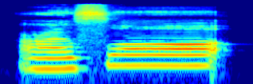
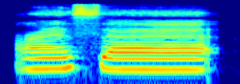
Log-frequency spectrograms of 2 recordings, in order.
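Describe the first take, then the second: First: Asa ending in a long heavy "soo"; letter sad. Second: Asa ending in a long light "saa"; letter sin. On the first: Teacher contrasts two letters for students, Asa with heavy "so". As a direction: say Asa as "asoo", emphatic S. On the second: Teacher contrasts two letters for students, asa with light "sa". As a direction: say asa with thin S, open vowel. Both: Shown as a demonstration. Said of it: "Perbandingan antara huruf so dan huruf sa".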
